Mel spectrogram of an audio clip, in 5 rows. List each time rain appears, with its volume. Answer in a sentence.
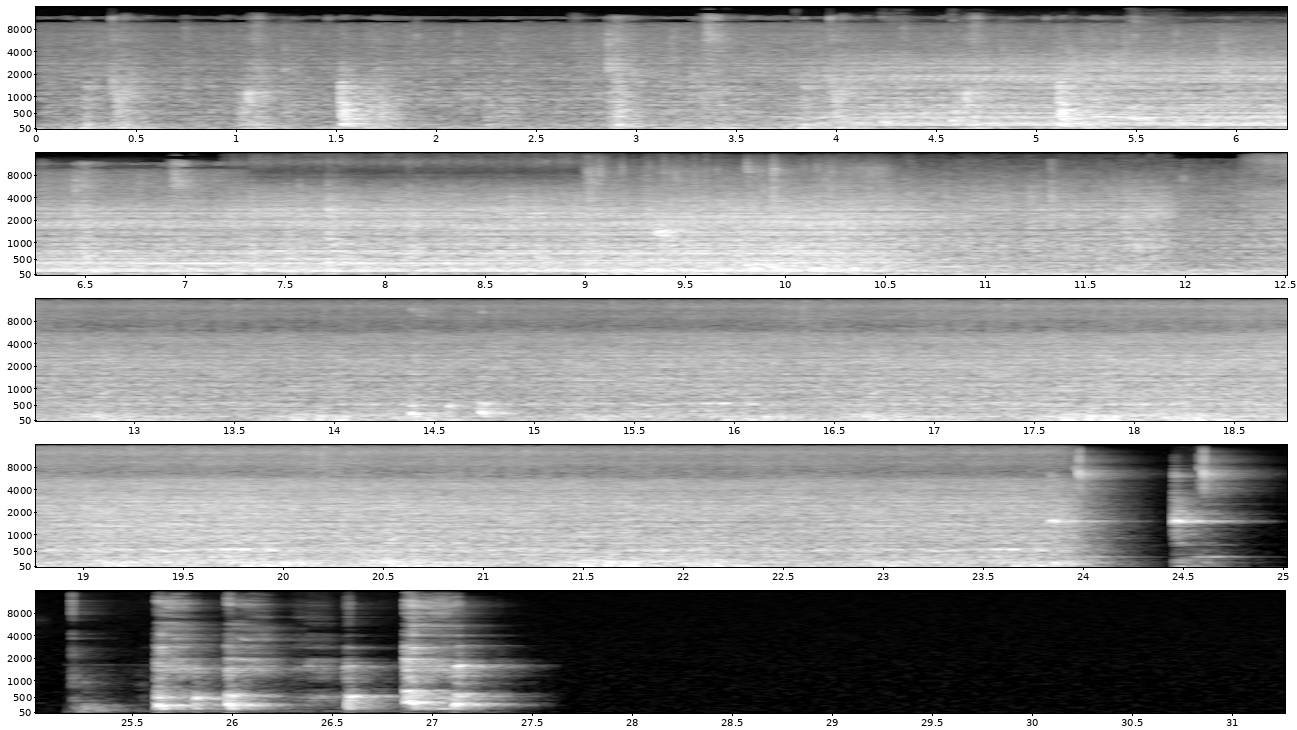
The rain can be heard from 0.0 to 24.6 s, getting louder.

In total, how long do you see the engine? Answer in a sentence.
You can hear the engine for 7 seconds altogether.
